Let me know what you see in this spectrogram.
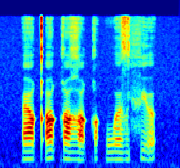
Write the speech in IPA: æ qʼ æ q ɛ ʁ ɜ q | w ə z fʲ ə

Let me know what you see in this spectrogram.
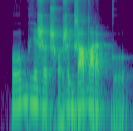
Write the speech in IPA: o bʱ ɪ ʐ ɤ ʈ͡ʂʰ ɔ̰ ʐ ɤ d͡ʑ ɜ dˤ o ɾ ə kː o̰

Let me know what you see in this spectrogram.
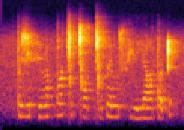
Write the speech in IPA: tˤ ɪ ʑ ɪ h ɪ l ɔ ʈ dˤ u ə̯ ǀ ə ǀ ɔ ɡ͡ǀ ɛ p ɛ l u s f j ɪ j ɛ ɪ̯ dˤ ə ʈ

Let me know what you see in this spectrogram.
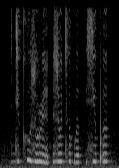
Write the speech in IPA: dʲ ə kʰ u z u ɭ e | z ɵ tʰ ə b ə | sʲ ə pʼ ə

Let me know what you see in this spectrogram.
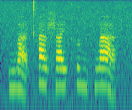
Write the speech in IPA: w ä̰˨˩ kʰ ä˥˩ ʂ a˥ ɪ̯ t̪ʰ ɤ˥˧ ŋ f w ä˥˩

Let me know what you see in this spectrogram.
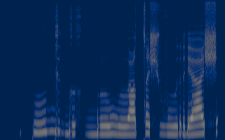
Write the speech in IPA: p u ɡʲ ʊ ɡ ʊ x ɡ͡b ʊ w ʊ tˤ ʊ ʃ v u r ɾʲ a ʃ

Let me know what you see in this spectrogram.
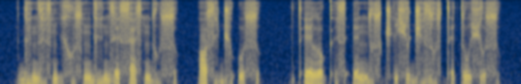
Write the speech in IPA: ɡ æ̤ n z æ̤ s ŋ i̤ x o̤ s ŋ ɡ e̤ n z e s æ s n d ṳ s | ɒ s i̤ d͡ʒ ṳ ʔ u s | tʼ e l o kʼ e̤ s ʔ e n d ṳ s t͡ʃʼ i ɕ u d͡ʒ æ̤ z o̤ s tʼ e t u ɕ u s

